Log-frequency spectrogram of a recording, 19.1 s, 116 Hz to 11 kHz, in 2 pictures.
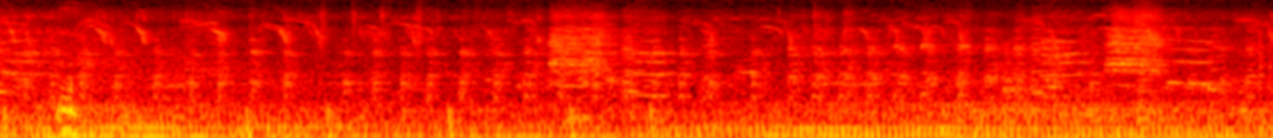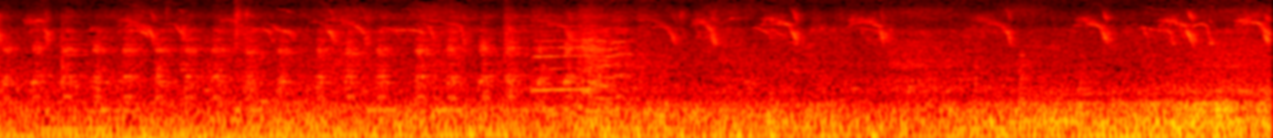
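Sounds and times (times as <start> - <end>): chicks peeping: 0.0 - 19.0
hens clucking: 0.0 - 19.0.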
